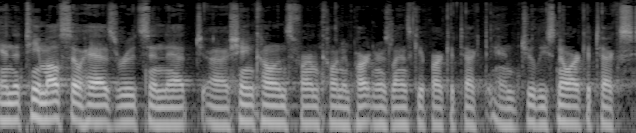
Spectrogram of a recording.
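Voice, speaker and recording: With hardly any pauses, a man talks in a fairly low pitch and a monotone, flat intonation. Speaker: city project manager. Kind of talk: committee presentation. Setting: city council committee meeting. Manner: fast.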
